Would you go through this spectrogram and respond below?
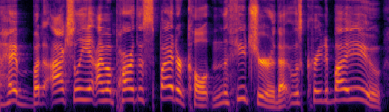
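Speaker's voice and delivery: high, put-on eager explaining voice; mock confession. Reviewer inventing Miles's explanation to Peter, high put-on voice. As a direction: pitch it up as a goofy explanation.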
